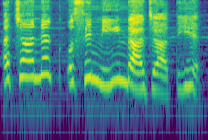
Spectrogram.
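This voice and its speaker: A woman narrates a scripted moral tale. Her voice is high and her pace is slow and measured. Soft music plays behind her. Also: animated, no room sound.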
